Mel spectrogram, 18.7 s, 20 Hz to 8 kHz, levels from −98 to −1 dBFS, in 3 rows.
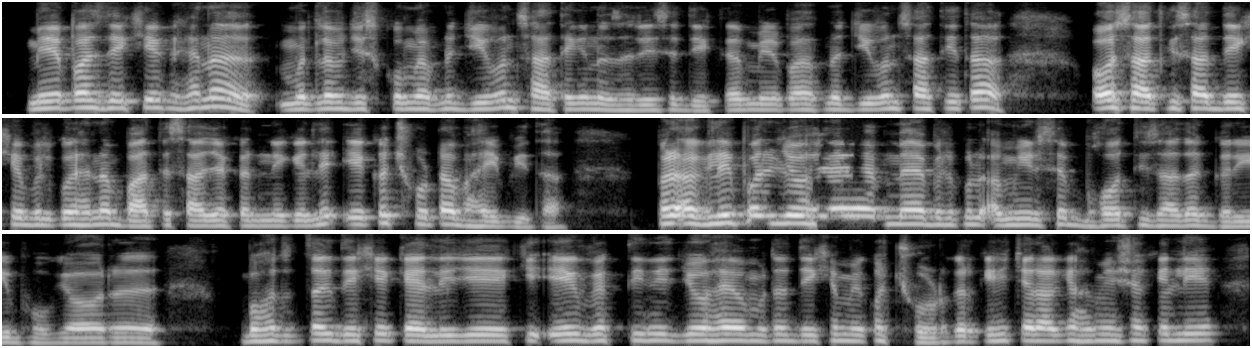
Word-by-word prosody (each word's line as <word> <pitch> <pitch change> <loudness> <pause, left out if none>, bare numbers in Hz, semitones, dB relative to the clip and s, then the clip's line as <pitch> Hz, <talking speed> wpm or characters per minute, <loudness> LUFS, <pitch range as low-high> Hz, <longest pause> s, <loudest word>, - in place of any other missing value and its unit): मेरे 180 +2 +3
पास 200 0 +4
देखिए, 190 +2 0
है 180 0 -4
ना, 225 0 +2 0.3
मतलब 160 +3 +1
जिसको 160 0 -4
मैं 165 - +1
अपने 160 +1 -4
जीवनसाथी 165 -1 -2
के 160 - -1
नज़रिए 140 -2 -4
से 145 +1 -9
देख 125 -2 -8
कर 140 0 -2
मेरे 145 0 -3
पास 145 0 -2
अपना 155 0 -3
जीवनसाथी 170 +3 -2
था। 200 -1 +4 0.5
और - - +9
साथ 190 -3 +6
के 180 - -5
साथ 180 +1 +3
देखिए 175 +1 -1
बिल्कुल 170 0 0
है 165 - 0
ना 180 +1 +2
बातें 135 +3 +1
साझा 145 -1 +1
करने 140 -1 -4
के 145 - -2
लिए 170 +8 -2 0.2
एक 180 +4 -2
छोटा 180 -2 +1
भाई 135 -4 -2
भी 120 -2 -9
था। 105 - -6 0.5
पर 205 - +7
अगले 200 0 +7
पल 210 0 +2
जो 210 -1 +7
है 200 0 +5 0.2
मैं 190 -1 +4
बिल्कुल 175 +1 -4
अमीर 165 +1 -2
से 180 +3 -5
बहुत 155 +2 -2
ही - - -6
ज़्यादा 145 0 -1
गरीब 130 0 -4
हो 120 - -9
गया 125 +1 -3
और 125 +1 0 0.6
बहुत 160 +1 +1
हद 155 - -13
तक 180 - +4
देखिए 170 +1 -2
कह 165 -1 +6
लीजिए 160 +1 +1
कि 165 - -5
एक 180 - +1
व्यक्ति 170 +1 -3
ने 175 0 -2
जो 170 - +4
है 170 +1 +6
मतलब 170 0 -4
देखिए 160 +2 -4
मेरे 160 -1 -3
को 170 - -5
छोड़ 130 -5 -7
कर 150 +1 -1
के 160 +3 -3
ही 170 - -3
चला 170 -1 +5
गया 170 +1 -2
हमेशा 170 +1 -4
के - - 0
लिए। 180 +1 -3
165 Hz, 255 wpm, -23 LUFS, 150-175 Hz, 0.6 s, और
